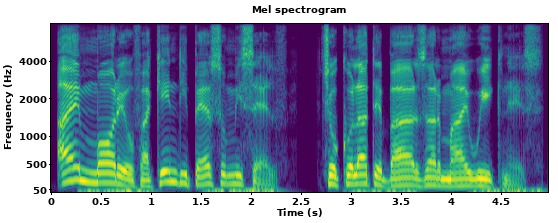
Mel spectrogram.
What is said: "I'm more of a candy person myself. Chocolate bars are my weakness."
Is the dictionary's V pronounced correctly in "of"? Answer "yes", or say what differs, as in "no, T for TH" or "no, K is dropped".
no, F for V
